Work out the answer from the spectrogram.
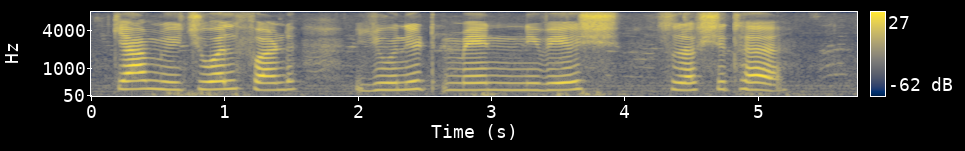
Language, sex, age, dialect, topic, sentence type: Hindi, female, 18-24, Marwari Dhudhari, banking, question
